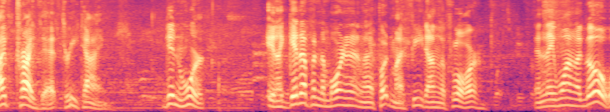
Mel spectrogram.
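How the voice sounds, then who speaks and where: Over background music, a man with an American accent and a high pitch speaks at a moderate pace. His pitch swings very widely, and he leaves long, frequent pauses. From Michigan. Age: 90s; old. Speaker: war veteran; barista. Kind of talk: interview answer.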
